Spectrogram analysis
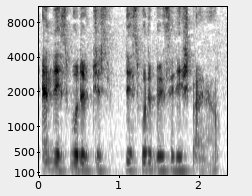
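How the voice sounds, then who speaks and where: A woman's voice: low voice, fairly even intonation, fast, husky. A young woman rambling casually about a book she's reading, a bit sniffly, often restarting her sentences. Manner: chatty, self-interrupting, frequent restarts. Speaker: book vlogger. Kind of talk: rambling casual vlog chat.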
